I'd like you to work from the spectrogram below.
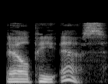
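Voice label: "lps", British English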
